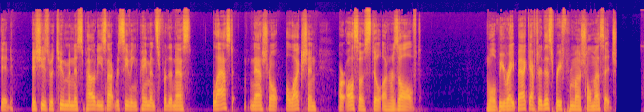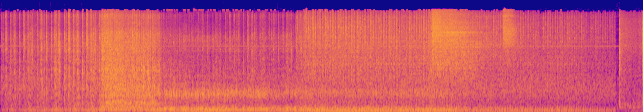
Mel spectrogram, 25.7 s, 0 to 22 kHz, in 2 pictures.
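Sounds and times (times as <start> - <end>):
speech: 0.0 - 8.5, 9.7 - 13.2
1990 Chevy Corvette 350 small block engine idling: 12.9 - 25.7.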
